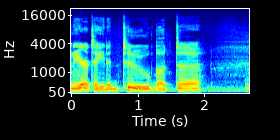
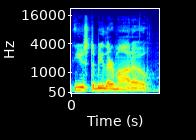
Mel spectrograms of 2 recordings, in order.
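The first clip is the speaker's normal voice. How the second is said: normal talking voice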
